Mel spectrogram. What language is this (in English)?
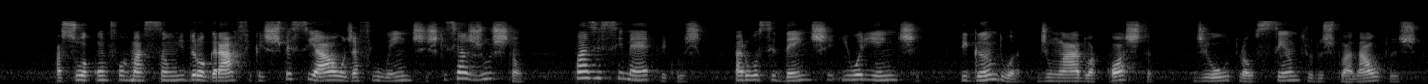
Portuguese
